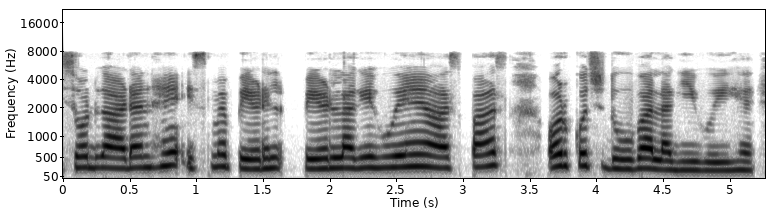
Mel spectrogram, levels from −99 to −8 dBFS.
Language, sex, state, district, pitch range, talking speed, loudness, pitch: Hindi, female, Bihar, Kishanganj, 230-275 Hz, 170 wpm, -15 LUFS, 250 Hz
